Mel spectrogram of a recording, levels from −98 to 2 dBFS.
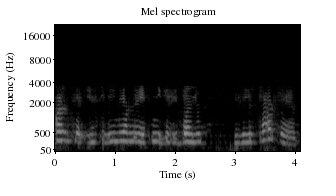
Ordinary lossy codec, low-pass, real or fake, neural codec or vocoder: AAC, 32 kbps; 3.6 kHz; fake; codec, 16 kHz in and 24 kHz out, 0.6 kbps, FireRedTTS-2 codec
